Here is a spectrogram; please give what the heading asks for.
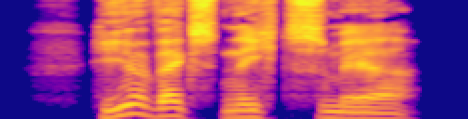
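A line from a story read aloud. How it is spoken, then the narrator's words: Plain. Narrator (German): sagt er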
